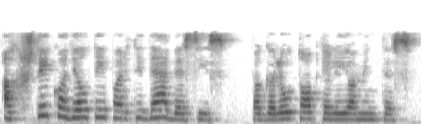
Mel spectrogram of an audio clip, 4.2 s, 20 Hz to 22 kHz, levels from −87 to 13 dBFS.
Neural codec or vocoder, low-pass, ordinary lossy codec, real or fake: none; 7.2 kHz; AAC, 32 kbps; real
